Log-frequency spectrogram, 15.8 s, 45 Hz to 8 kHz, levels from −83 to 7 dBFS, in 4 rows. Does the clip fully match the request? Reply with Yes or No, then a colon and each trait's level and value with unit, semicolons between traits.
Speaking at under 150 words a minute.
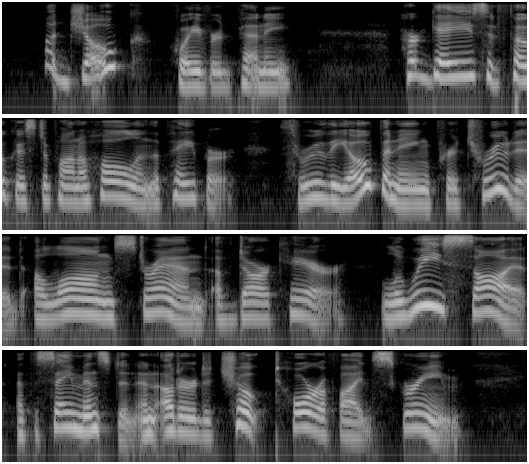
Yes: average, 140 wpm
